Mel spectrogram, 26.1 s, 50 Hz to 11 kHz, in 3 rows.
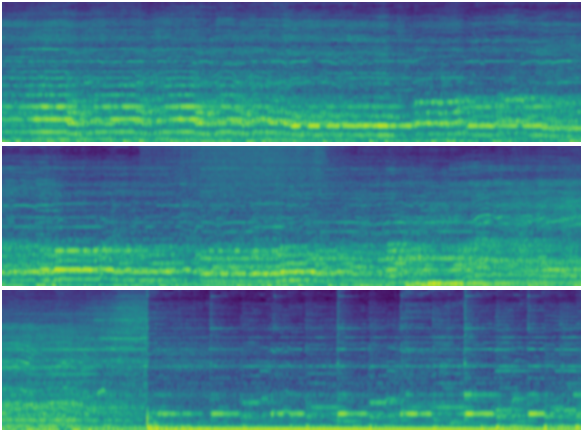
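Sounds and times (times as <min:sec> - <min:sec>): person singing long notes: 0:00.0 - 0:19.6
instrumental accompaniment: 0:00.0 - 0:26.0
deep sustained tone: 0:06.2 - 0:22.0.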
